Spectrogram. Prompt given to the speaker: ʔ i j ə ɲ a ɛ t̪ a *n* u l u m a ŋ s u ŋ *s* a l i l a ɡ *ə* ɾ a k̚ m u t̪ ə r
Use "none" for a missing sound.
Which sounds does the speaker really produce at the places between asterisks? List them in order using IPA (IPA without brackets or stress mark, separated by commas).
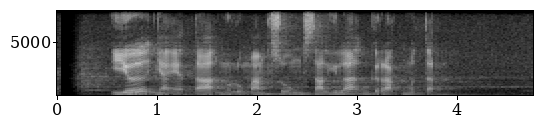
n, s, ə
